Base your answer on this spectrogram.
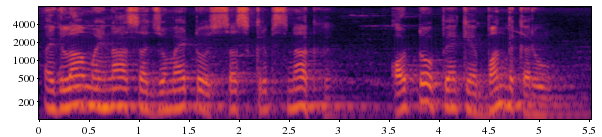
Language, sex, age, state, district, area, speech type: Maithili, male, 18-30, Bihar, Darbhanga, rural, read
